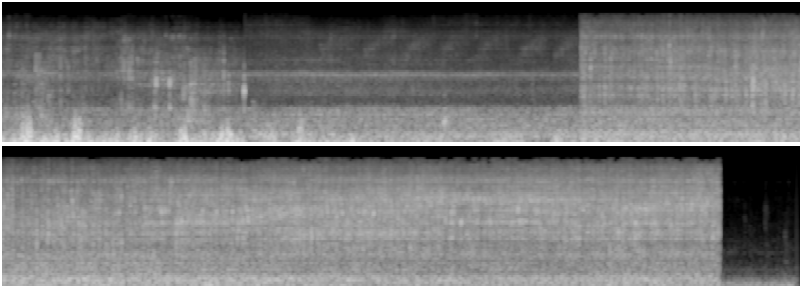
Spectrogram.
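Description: Fish fillets frying in oil in a small pot on a portable camp stove, sizzling with a steady hiss, with clunks of handling the pan and fillets at first. About four seconds in the sizzle turns suddenly louder and fuller, and it cuts off abruptly just before the end.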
